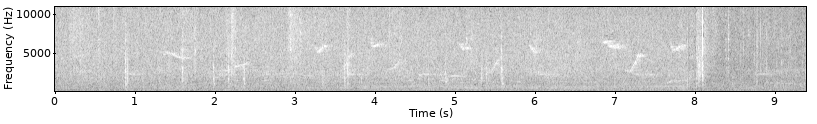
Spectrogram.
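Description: Quiet rural outdoor ambience with small birds chirping now and then in short, high chirps. A faint drone sits underneath for a few seconds in the middle, and a sharp click comes about eight seconds in.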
